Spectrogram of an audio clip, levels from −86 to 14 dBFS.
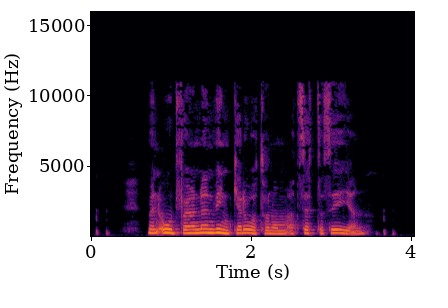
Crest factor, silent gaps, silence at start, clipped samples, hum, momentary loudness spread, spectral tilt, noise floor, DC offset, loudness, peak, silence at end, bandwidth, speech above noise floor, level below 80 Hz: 14 dB; none; 0.7 s; under 0.1%; none; 10 LU; -6 dB/octave; -54 dBFS; under 0.1%; -19 LUFS; -6 dBFS; 0.6 s; 11.5 kHz; 36 dB; -64 dBFS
